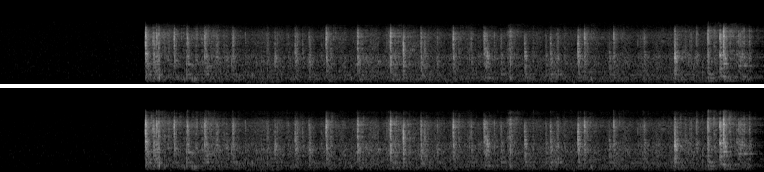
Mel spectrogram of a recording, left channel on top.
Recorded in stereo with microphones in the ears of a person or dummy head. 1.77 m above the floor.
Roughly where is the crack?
Centre.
